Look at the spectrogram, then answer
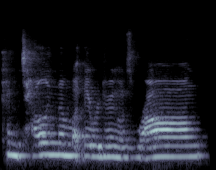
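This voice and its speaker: A woman with a fairly high voice speaks as a sales coach in an interview. She explains earnestly and laughs easily. Her voice sounds roomy, with an echo around it. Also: fairly even intonation, brisk, dull audio. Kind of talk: interview answers. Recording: echoey room.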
